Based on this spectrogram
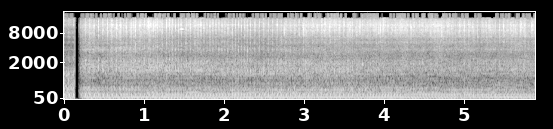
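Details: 1987 Lawnboy 8073B two-stroke mower after a year stored and new capstan rollers: after a hard start, loud fast even buzz with no misses or surging; runs normally.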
